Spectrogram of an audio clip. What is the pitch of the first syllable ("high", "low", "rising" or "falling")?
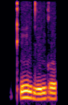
high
